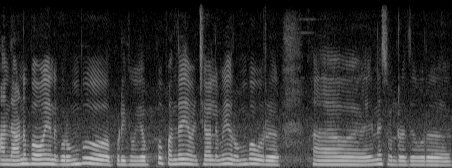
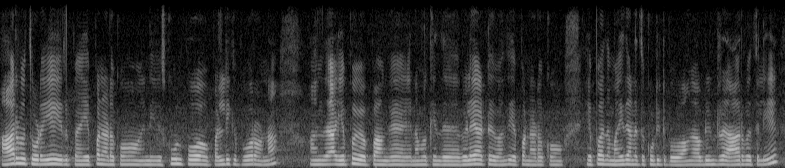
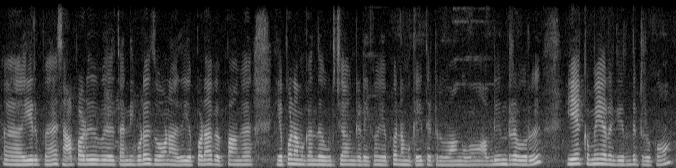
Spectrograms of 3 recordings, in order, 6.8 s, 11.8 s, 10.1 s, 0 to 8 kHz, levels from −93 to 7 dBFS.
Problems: none marked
